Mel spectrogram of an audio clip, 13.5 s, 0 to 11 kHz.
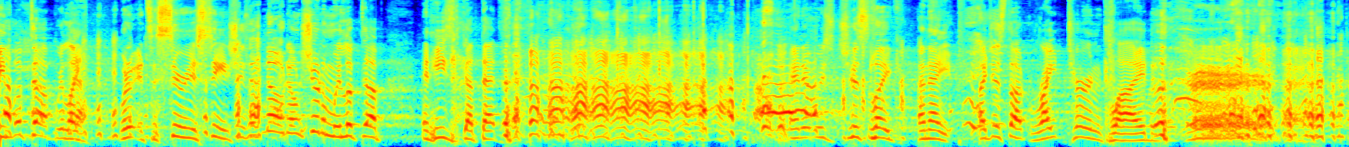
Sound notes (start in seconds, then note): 5.0 laughter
